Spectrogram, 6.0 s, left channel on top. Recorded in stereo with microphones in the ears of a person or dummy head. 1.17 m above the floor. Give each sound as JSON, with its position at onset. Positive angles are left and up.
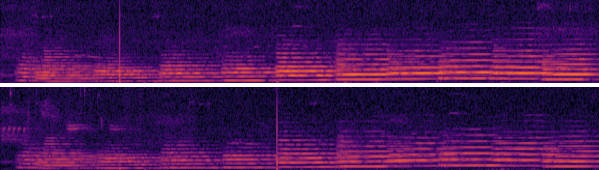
{"t": 0.1, "sound": "a trumpet", "side_deg": 80, "distance_m": 4.0}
